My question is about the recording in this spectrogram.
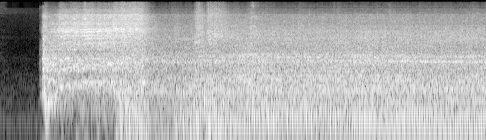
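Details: John Deere riding mower started after its carburetor fuel solenoid was replaced: the engine fires at once, revs briefly and settles into a steady, even run with no stumbling, misfire or surging; normal start and idle.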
